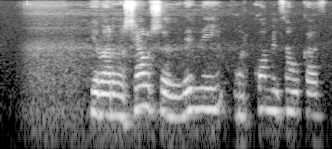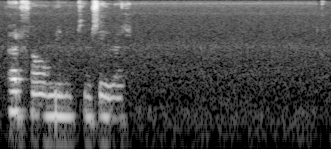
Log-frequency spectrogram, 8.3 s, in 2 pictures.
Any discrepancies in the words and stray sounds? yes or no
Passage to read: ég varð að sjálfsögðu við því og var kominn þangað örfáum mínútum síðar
no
